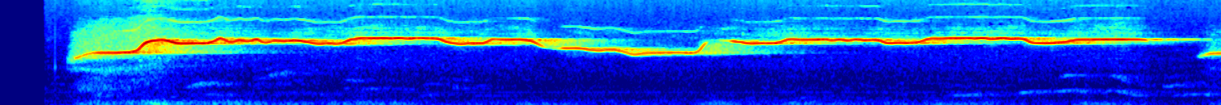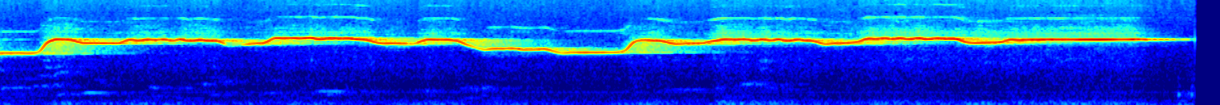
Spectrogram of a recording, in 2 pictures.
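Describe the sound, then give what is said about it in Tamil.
A person whistles a lively song melody from the film Padayappa, a clear high-pitched tune in repeating phrases with stepped rises and falls, played alone for about sixteen seconds with brief pauses between phrases. “அடுத்து தலைவர் படத்தில் இருந்த இன்னொரு சின்ன விசில் சாங் பார்க்கலாமா படையப்பா படத்தில் வர”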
